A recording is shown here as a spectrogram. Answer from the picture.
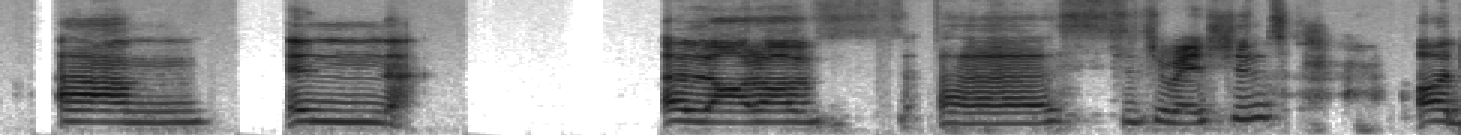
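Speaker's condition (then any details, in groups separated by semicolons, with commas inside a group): Cerebral palsy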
